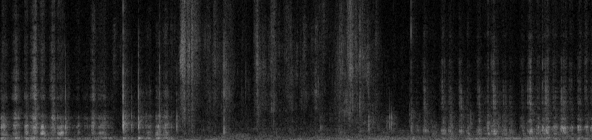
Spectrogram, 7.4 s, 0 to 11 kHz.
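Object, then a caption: Plastic game controller with a metal pick. A metal pick repeatedly scratches and taps along the seams near the buttons and D-pad of a black, hollow plastic PS3 controller while cleaning it. The result is quiet, dense scraping with short, dry plastic ticks that die away almost instantly, over a steady low hum.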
